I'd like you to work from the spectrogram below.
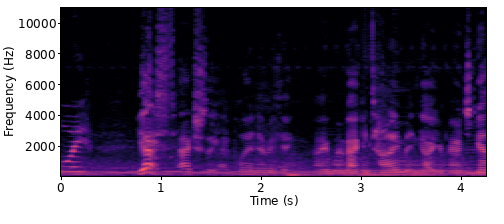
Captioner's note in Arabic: none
